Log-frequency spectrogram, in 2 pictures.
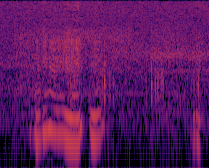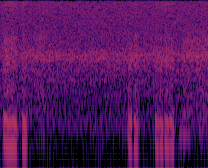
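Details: Short, squeaky, buzzing snoring noises recurring with each breath, roughly every two seconds, from a sleeping dog.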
